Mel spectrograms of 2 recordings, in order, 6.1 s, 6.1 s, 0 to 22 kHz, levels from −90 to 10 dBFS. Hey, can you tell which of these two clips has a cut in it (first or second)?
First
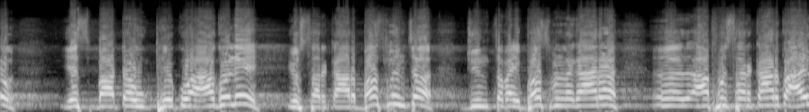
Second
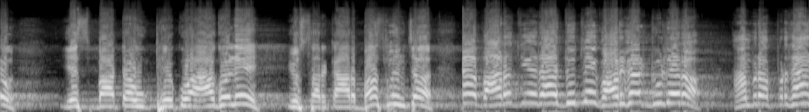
second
